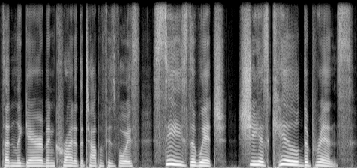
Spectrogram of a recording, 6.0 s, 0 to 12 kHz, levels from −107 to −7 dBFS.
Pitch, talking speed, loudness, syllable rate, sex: 205 Hz, 170 wpm, -16 LUFS, 4.7 syllables/s, female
